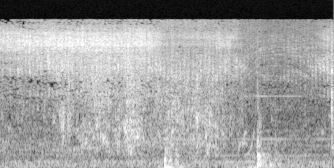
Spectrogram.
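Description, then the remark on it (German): Water laps and splashes steadily against the hull of a small moving catamaran driven in wind by a rotating rotor instead of a sail, its electric outboard motor switched off; a continuous wash with a couple of sharper slaps standing out, no voices. “Jetzt haben wir gerade Wind, es plätschert schon.”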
